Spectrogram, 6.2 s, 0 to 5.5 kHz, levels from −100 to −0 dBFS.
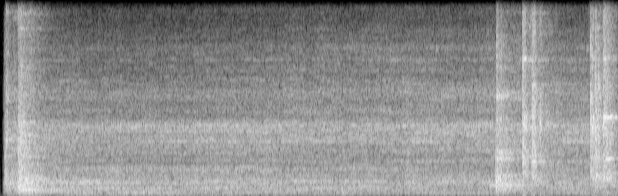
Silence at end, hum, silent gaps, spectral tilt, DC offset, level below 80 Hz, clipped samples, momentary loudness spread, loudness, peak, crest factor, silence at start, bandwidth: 0 s; none; none; -5 dB/octave; under 0.1%; -42 dBFS; 0.3%; 12 LU; -14 LUFS; 0 dBFS; 14 dB; 0 s; 5.4 kHz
